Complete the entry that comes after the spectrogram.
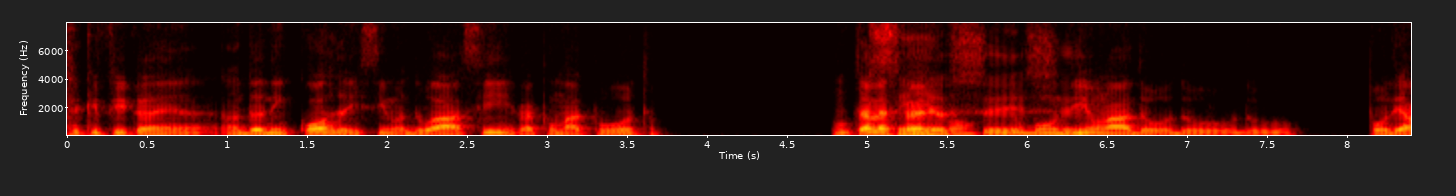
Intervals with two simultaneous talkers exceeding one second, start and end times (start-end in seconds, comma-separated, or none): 5.0-6.5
